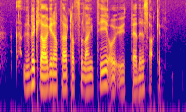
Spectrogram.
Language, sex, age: Norwegian, male, 27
